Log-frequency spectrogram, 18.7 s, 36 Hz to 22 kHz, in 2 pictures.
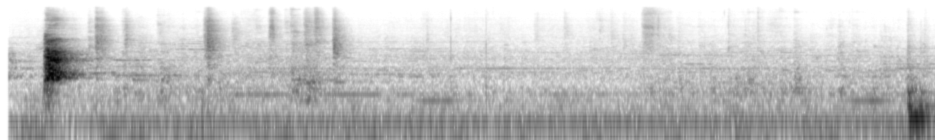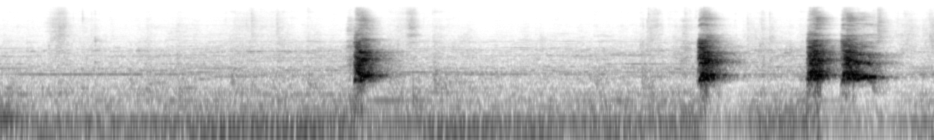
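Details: Red-coated female Shiba Inu puppy born July 2017, in a pet shop: a few short sharp barks, one near the start and a cluster of three toward the end, separated by long quiet gaps with faint background noise.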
